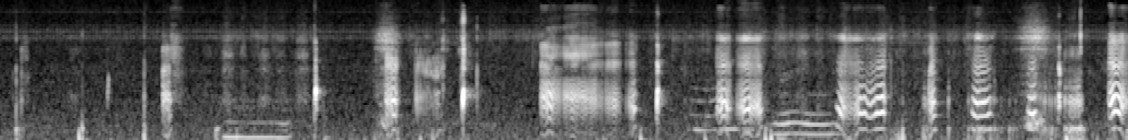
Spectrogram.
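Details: Abrupt short infant hiccups amid a baby's babbling and laughing, with room noise.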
